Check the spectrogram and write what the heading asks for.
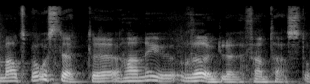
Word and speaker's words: Rögle: Alltså, Rögle. Nej, så du ska på tung betoning på första som Rögle.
